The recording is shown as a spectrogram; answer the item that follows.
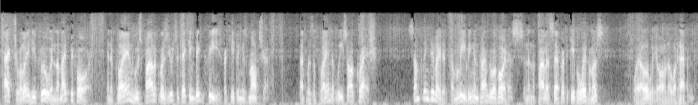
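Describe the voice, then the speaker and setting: Very animated and a bit bright, a mid-range male voice portrays a clever, self-assured detective laying out a case in a brisk, explanatory manner. It comes from a 1940s radio drama, and the recording sounds dull and old, with a faint hiss.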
